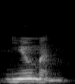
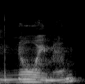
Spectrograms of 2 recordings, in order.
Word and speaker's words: Neumann: people call it the newman which is a german name if you want to pronounce it in german you have to say noiman neumann problem okay so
